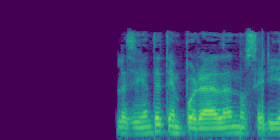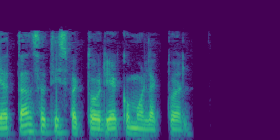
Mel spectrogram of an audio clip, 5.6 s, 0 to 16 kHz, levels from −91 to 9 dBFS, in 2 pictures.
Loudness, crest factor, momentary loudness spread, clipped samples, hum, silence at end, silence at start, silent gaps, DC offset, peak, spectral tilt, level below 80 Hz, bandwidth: -18 LUFS; 18 dB; 11 LU; under 0.1%; none; 0.95 s; 1.15 s; 4.43-4.47 s; under 0.1%; -2 dBFS; -4 dB/octave; -56 dBFS; 8.2 kHz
